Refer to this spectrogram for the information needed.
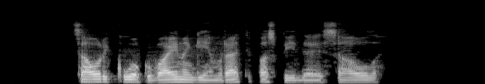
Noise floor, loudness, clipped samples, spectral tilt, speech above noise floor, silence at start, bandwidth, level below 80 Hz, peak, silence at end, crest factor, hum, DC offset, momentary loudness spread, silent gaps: under -90 dBFS; -16 LUFS; under 0.1%; -7 dB/octave; over 74 dB; 0.75 s; 7.6 kHz; -58 dBFS; 0 dBFS; 1.05 s; 16 dB; none; under 0.1%; 8 LU; none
